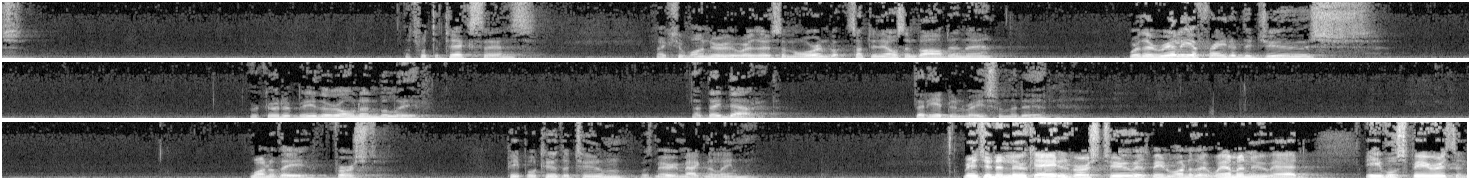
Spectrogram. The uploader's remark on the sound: Downtown Church Of Christ Audio Sermon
